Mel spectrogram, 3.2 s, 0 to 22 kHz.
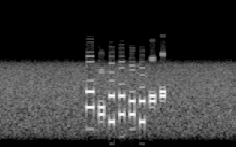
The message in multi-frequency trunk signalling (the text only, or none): KP 378540 ST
